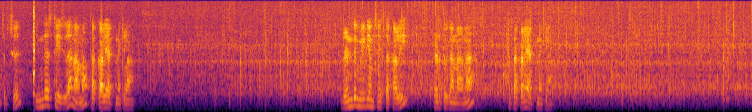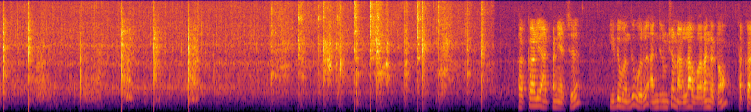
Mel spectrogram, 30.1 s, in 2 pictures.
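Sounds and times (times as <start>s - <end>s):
tomatoes sizzling in hot oil: 0.0s - 30.0s
metal spoon scraping a pan: 10.0s - 10.4s, 14.4s - 19.2s, 20.4s - 25.0s.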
